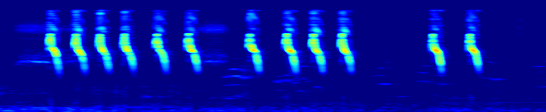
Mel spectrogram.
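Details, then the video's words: Bar-winged prinia singing vigorously: six rapid, evenly spaced down-slurred whistles, then four more after a brief break, ending with two isolated notes; clean, high and ringing. "Suara Ciblek gacor"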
